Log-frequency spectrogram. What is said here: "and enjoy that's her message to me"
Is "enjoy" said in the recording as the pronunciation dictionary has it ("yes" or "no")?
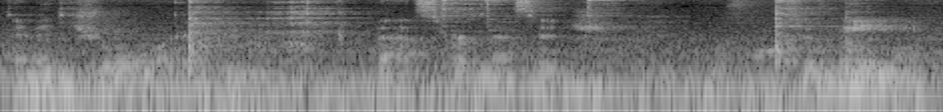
no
